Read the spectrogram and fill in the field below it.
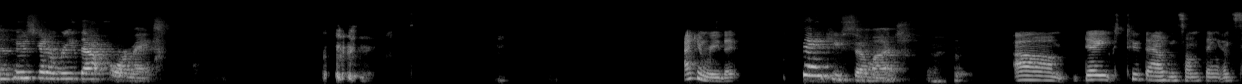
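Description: A young woman speaks calmly through an online call, in short bursts with pauses.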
